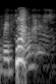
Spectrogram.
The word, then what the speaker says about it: Ridgle: So my name is Mia Ridgle. I know it's hard to pronounce, but it's like Pringle, but with the R. So Ridgle.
